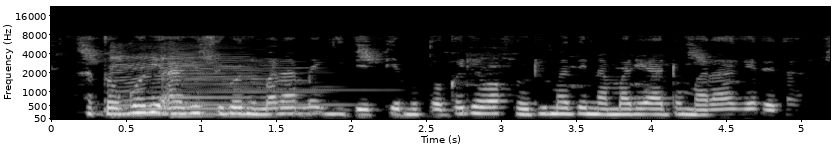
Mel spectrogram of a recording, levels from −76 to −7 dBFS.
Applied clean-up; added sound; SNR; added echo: classical method Wiener filter.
